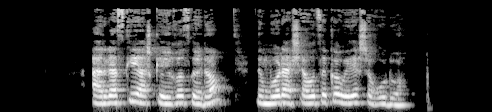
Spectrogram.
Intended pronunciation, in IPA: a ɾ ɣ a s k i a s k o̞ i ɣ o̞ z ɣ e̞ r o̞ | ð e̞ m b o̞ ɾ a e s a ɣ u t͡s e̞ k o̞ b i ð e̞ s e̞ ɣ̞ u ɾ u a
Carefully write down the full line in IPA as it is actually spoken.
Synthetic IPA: a ɾ ɣ a s k i a s k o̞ i ɣ o̞ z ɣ e̞ ɾ o̞ | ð e̞ m b o̞ ɾ a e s a ɣ u t͡s e̞ k o̞ β i ð e̞ s e̞ ɣ̞ u ɾ u a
